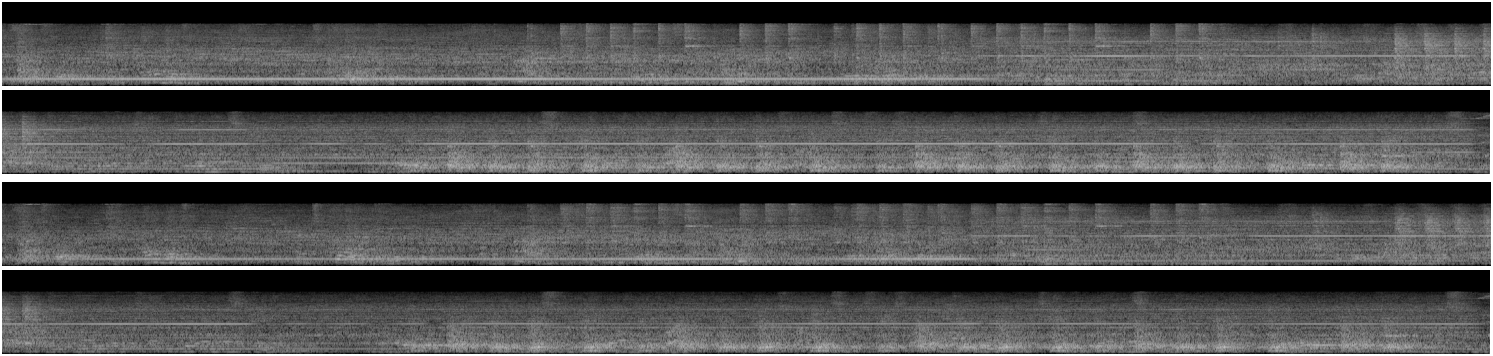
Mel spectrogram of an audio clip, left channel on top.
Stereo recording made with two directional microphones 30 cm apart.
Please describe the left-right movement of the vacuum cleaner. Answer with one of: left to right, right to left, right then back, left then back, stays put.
right then back.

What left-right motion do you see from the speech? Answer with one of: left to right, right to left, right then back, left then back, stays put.
left then back.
